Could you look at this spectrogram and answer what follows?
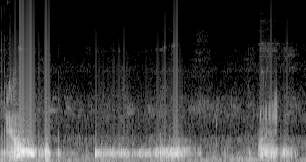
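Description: Loud gurgling growls and drawn-out rumbles from the belly, typical hunger stomach noises.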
